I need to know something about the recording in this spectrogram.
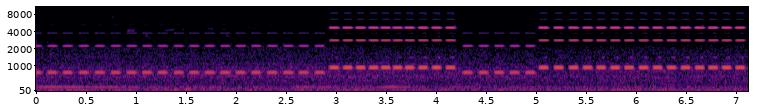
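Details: Ford Galaxy parking sensors after repairing the faulty speaker (fault B1B53): clear regular beeps about three to four a second, pitch and pace shifting as someone passes in front; sounder working properly.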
